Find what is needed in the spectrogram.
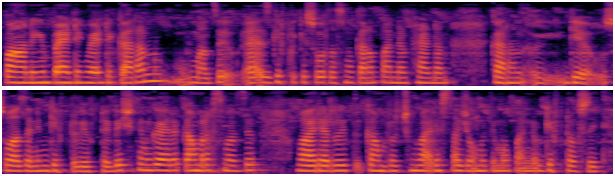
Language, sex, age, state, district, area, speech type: Kashmiri, female, 30-45, Jammu and Kashmir, Anantnag, rural, spontaneous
